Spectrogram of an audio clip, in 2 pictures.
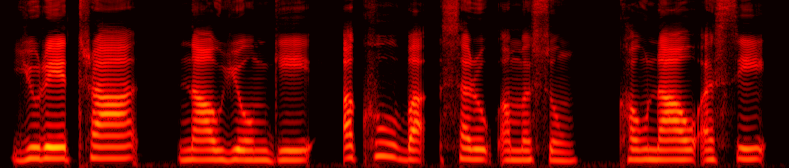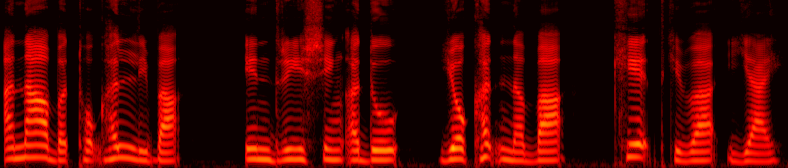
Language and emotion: Manipuri, neutral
